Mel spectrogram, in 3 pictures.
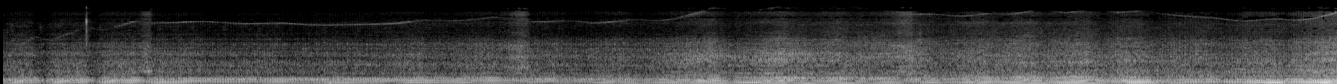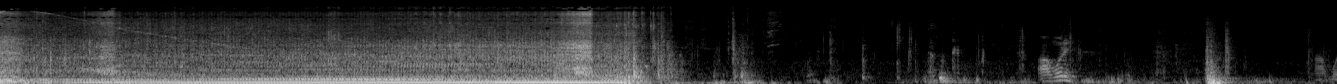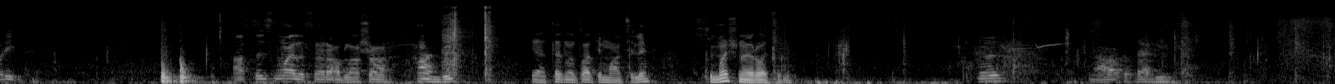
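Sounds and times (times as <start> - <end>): car engine running: 0.0 - 19.9.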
